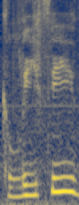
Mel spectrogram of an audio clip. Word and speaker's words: Lethe: Oh, I think the word is actually Lethe. The word that the name is based on is pronounced Lethe, but I hate the way that sounds.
